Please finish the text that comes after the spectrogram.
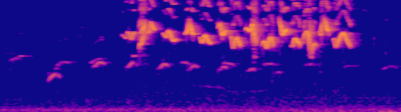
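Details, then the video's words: Ultramarine grosbeak (azulão) on a campeada outing: a few soft lower notes lead into a lively two-second warble, a dense run of quick, rising and falling chirps delivered almost without pause, then quiet. "Campeada de Azulão"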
